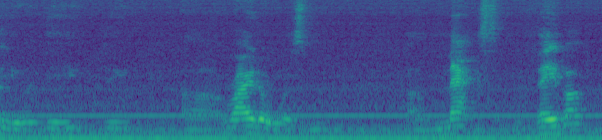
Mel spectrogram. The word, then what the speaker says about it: Weber: I'll just tell you, the writer was Max Weber. It's spelled like Weber, Weber, but it's pronounced Weber.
